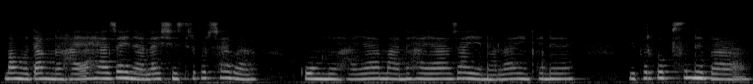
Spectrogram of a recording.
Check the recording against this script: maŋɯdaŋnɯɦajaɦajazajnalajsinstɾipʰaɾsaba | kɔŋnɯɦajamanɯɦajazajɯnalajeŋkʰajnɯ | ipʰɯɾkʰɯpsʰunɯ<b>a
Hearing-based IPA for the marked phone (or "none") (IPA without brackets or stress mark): b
